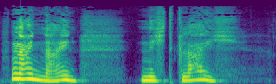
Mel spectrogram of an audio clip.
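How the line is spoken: Plain answer. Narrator (German): antwortete der Engel

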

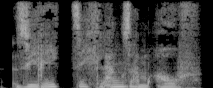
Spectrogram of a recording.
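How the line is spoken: Whispered. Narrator (German): flüstere ich ihr zu

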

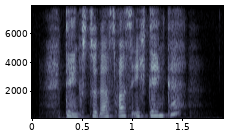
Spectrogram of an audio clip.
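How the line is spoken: Excited question. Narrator (German): fragt Jette aufgeregt

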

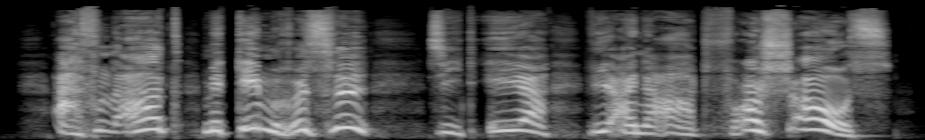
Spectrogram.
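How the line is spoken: Man calling out, interrupting. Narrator (German): rief ein anderer Mann dazwischen

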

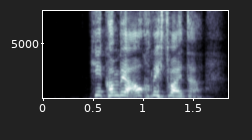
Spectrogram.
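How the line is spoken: Shout. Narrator (German): schrie Agila

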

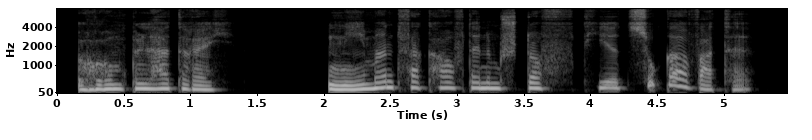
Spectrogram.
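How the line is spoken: Sighing. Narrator (German): seufzte Melisande

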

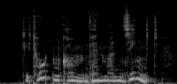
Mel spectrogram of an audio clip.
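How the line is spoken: Shaky voice. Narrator (German): erklärte Richard mit zitternder Stimme

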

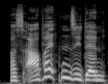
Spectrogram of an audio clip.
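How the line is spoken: Called after someone. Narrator (German): rief ihr Frau Knef hinterher

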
